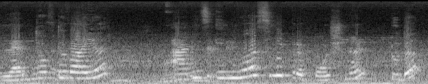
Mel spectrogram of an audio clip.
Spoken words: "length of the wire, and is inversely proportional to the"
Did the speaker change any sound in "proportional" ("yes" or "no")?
no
